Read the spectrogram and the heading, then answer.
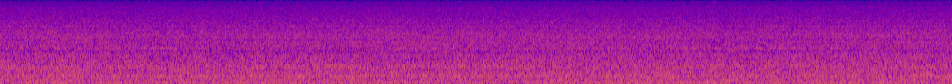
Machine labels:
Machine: fan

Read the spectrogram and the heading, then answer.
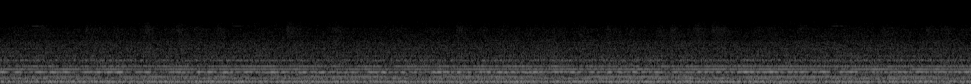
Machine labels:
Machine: fan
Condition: normal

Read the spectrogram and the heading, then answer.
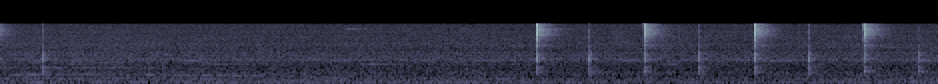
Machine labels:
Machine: valve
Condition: normal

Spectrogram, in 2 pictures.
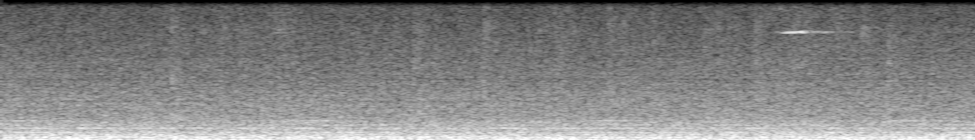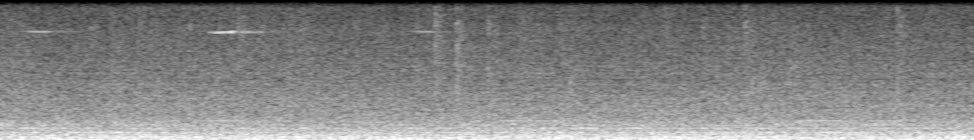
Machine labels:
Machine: fan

